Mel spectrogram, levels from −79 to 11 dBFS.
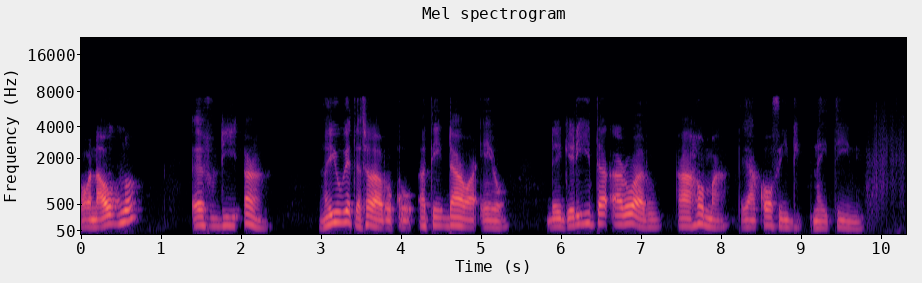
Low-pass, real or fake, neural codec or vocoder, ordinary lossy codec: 7.2 kHz; fake; codec, 16 kHz, 1 kbps, X-Codec, HuBERT features, trained on balanced general audio; none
